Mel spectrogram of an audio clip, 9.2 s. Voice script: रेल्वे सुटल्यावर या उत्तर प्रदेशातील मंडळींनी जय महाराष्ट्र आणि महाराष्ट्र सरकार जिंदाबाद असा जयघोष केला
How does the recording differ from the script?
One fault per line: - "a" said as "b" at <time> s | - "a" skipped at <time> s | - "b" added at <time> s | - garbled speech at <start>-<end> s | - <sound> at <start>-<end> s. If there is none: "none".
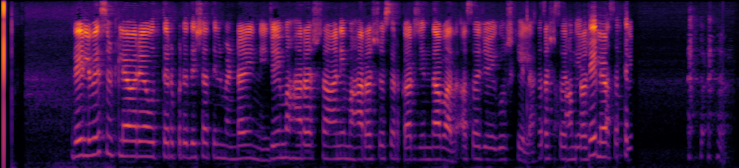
- garbled speech at 6.7-7.9 s
- cough at 8.6-9.2 s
